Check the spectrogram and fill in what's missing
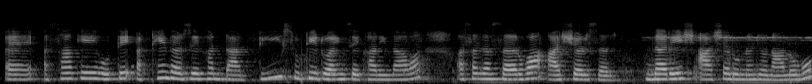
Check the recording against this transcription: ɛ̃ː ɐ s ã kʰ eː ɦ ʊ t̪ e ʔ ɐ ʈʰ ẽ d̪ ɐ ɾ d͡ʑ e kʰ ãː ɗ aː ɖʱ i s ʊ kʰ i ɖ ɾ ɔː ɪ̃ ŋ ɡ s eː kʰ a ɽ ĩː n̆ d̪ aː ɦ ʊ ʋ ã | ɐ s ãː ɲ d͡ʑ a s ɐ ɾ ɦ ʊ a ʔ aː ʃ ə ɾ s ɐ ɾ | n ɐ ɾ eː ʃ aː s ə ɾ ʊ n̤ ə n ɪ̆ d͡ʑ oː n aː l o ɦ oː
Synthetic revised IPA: ɛ̃ː ɐ s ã kʰ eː ɦ ʊ t̪ e ʔ ɐ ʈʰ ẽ d̪ ɐ ɾ d͡ʑ e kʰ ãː ɗ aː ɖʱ i s ʊ ʈʰ i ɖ ɾ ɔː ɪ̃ ŋ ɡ s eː kʰ a ɾ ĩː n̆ d̪ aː ɦ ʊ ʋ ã | ɐ s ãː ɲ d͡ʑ a s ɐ ɾ ɦ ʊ a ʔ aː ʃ ə ɾ s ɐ ɾ | n ɐ ɾ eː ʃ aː ʃ ə ɾ ʊ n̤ ə n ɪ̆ d͡ʑ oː n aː l o ɦ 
